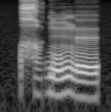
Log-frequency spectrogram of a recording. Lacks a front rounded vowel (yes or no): no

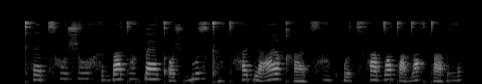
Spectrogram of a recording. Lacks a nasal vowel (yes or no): yes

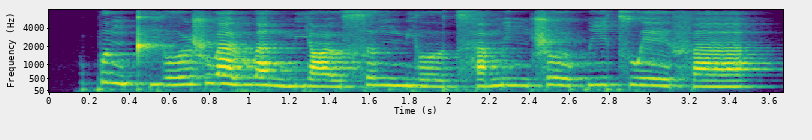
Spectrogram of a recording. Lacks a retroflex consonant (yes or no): no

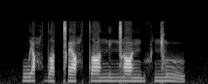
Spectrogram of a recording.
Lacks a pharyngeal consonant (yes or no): no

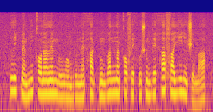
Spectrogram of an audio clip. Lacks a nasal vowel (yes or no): no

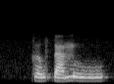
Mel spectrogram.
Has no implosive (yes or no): no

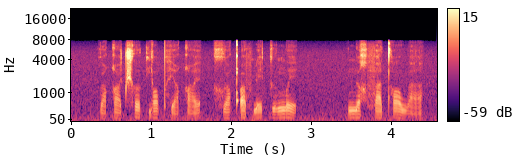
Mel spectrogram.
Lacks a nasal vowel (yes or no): yes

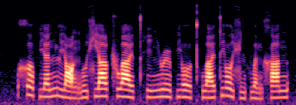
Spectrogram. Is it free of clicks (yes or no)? yes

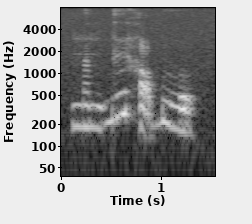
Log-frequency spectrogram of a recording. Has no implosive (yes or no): no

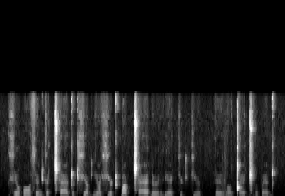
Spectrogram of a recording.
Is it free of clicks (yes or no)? no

